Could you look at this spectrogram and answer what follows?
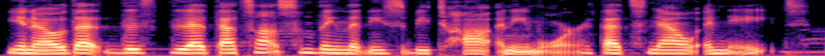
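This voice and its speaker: A woman's voice: fairly low pitch, steady tone, fairly quick, a little mellow, dry recording. A twenty-year-old woman from North Carolina, a law student guest, talking casually on a podcast, rambling with many "like" fillers over her computer mic. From North Carolina, USA. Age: 20s. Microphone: computer mic, remote call.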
